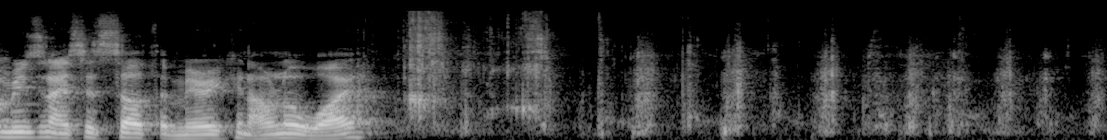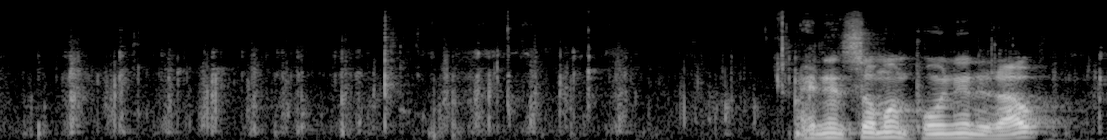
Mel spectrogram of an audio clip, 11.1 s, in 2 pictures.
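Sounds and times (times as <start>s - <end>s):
chewing crunchy fries: 1.9s - 9.7s, 10.4s - 11.0s.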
